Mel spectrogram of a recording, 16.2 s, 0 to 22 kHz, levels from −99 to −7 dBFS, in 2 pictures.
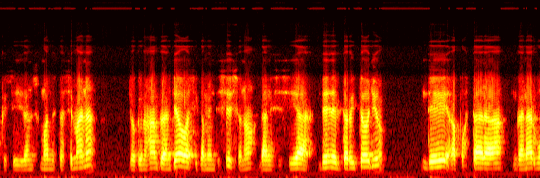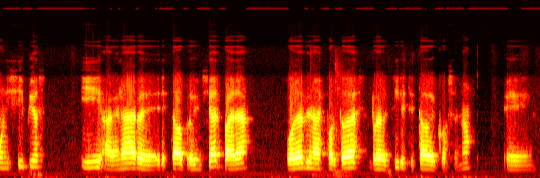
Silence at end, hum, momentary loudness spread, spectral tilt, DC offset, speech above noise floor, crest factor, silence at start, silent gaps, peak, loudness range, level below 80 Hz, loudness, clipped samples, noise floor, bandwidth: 0.2 s; 50 Hz at -75 dBFS; 15 LU; -4 dB/octave; under 0.1%; 45 dB; 16 dB; 0.05 s; none; -6 dBFS; 3 LU; -72 dBFS; -21 LUFS; under 0.1%; -67 dBFS; 7.8 kHz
